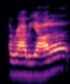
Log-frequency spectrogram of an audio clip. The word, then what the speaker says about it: Arrabbiata: This is Rayo's Arrabbiata. It's their like spicy marinara. It's really good. It's fantastic pronunciation, love.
